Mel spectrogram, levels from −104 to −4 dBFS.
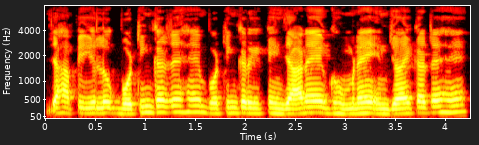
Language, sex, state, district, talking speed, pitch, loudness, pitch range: Hindi, male, West Bengal, Kolkata, 270 wpm, 145 Hz, -17 LUFS, 135-160 Hz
